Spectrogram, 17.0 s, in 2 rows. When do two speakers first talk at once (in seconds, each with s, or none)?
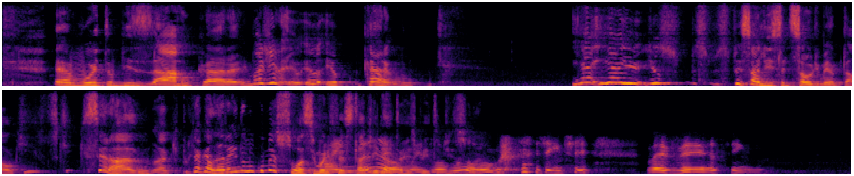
11.7 s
